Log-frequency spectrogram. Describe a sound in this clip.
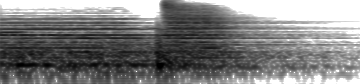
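An orchestra plays a loud final chord that cuts off sharply.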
